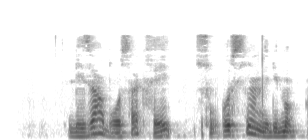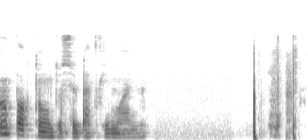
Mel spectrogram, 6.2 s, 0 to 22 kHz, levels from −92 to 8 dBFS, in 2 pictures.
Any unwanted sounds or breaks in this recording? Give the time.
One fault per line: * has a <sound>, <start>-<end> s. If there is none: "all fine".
all fine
